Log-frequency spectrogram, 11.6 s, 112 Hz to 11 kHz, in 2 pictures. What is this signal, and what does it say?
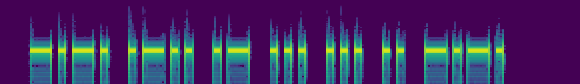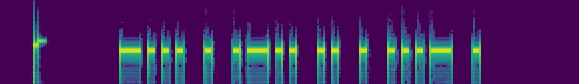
Morse code, heard as a keyed tone, about 17 wpm, 700 Hz. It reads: CLASSIC BELIEVE
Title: Sentences from Top 1000 Words - New Word Drill - 17wpm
